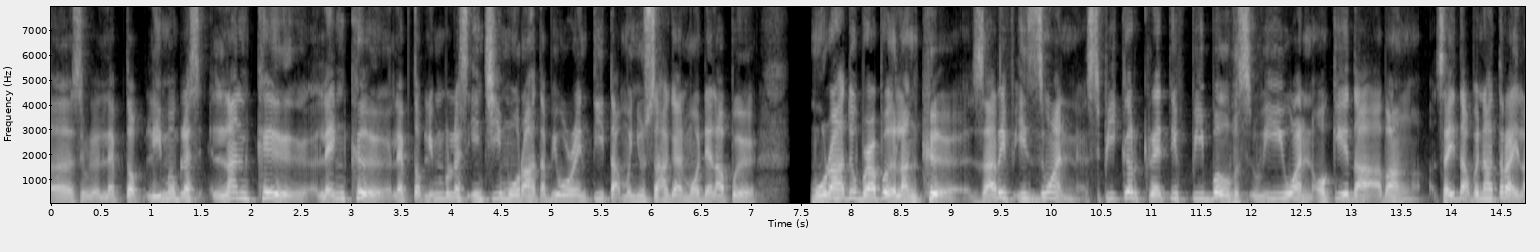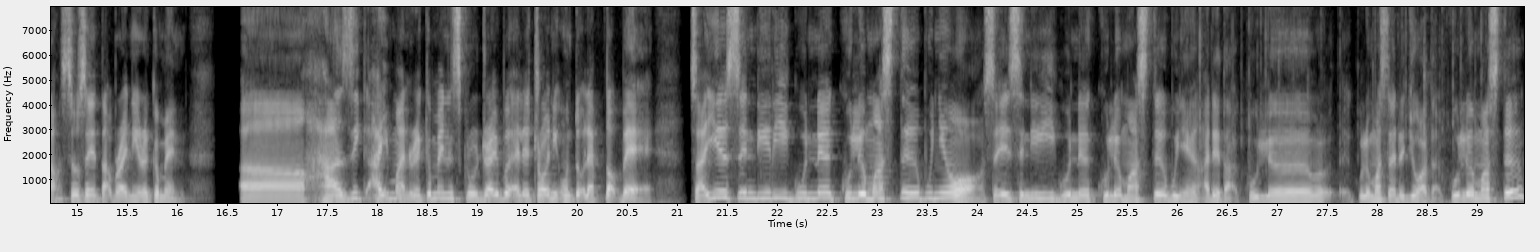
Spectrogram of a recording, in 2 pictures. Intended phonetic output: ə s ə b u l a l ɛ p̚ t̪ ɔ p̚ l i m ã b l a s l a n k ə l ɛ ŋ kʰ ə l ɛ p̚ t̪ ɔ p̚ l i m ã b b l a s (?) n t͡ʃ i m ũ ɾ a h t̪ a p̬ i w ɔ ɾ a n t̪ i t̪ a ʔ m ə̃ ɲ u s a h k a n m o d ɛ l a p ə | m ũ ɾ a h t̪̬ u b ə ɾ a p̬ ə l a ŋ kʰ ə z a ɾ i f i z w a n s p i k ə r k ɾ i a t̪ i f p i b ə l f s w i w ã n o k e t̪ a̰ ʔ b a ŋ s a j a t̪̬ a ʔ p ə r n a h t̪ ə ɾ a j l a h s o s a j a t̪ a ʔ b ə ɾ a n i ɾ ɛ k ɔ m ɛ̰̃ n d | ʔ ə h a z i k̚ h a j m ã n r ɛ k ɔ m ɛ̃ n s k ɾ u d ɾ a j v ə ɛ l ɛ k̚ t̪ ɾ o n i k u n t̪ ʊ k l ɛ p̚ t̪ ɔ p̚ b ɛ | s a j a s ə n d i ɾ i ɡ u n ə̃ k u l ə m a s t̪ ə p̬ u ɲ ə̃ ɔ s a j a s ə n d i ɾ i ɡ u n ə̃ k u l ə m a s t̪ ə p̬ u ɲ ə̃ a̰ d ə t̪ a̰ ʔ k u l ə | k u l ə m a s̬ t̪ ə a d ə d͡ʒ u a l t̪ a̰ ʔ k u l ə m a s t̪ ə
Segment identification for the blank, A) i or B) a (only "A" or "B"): A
